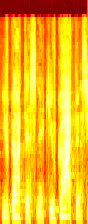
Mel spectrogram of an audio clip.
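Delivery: softly coaching himself, a touch hushed; calm yourself down under your breath; murmured pep talk to himself at the line; quiet self-talk. Retold or imitated. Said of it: "you have that self-talk".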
